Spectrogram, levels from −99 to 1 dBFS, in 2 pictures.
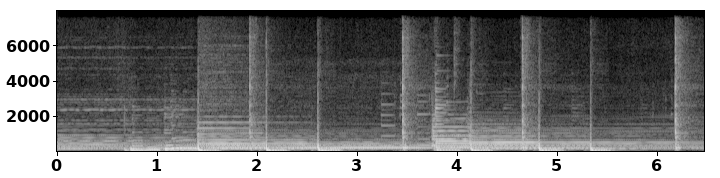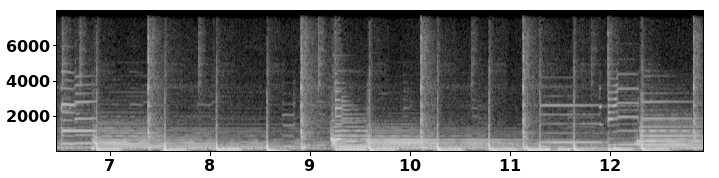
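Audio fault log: No faults logged; the audio carries the normal sound of a WebRTC call path, consistent with G.722 at 64 kbps, with nothing above 8 kHz.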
